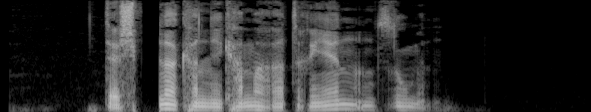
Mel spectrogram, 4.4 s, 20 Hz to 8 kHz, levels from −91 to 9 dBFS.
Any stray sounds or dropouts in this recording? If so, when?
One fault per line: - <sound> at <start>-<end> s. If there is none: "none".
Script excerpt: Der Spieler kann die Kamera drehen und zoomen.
- dropout at 1.1-1.2 s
